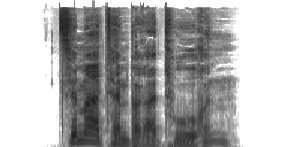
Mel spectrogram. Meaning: plural of Zimmertemperatur
- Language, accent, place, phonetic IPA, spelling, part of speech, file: German, Germany, Berlin, [ˈt͡sɪmɐtɛmpəʁaˌtuːʁən], Zimmertemperaturen, noun, De-Zimmertemperaturen.ogg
